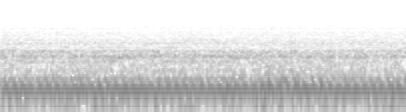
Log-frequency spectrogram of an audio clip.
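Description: A steady low hum with a faint even hiss behind it, unchanging throughout; the sprinkling of spices makes no distinct sound.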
